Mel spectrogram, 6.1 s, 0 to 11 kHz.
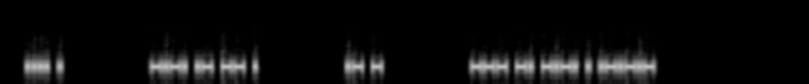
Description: Morse code, heard as a keyed tone, about 50 wpm, 700 Hz. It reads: HE CAME AT ONCE.
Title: 4x Word-Spacing - Sentences from Top 300 Words - 50wpm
